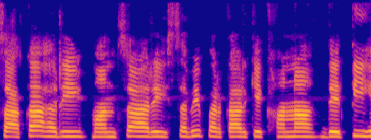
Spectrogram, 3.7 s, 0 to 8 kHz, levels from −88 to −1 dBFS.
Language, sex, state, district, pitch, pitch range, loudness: Hindi, female, Bihar, Saran, 245 Hz, 235-255 Hz, -16 LUFS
